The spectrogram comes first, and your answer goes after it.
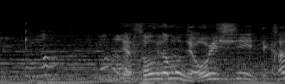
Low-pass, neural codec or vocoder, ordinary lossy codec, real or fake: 7.2 kHz; none; none; real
